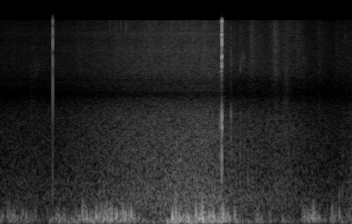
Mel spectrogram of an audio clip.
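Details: Gusty wind and rustling, plus a couple of sharp clicks and no calling animal.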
